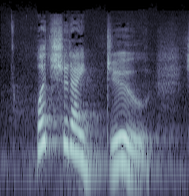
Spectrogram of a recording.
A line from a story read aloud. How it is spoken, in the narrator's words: begged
